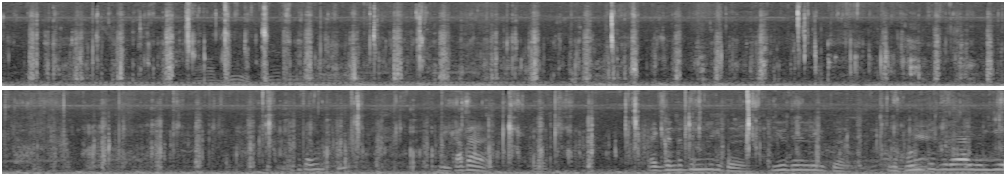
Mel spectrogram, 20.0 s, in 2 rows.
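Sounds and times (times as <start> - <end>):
chewing food: 0.0 - 20.0
wet mouth clicks and smacks: 0.9 - 10.1.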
